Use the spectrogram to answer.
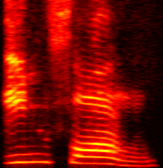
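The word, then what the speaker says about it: inform: ইনফর্ম ঠিক Rudranil ইনফর্ম তুমি আবার ফ্রম বললে তোমরা এটা একটু খেয়াল করবে এটা ইনফর্ম ওটা আগে আর টা পরে ইনফর্ম রিকোয়ার আস্ক ঠিক আছে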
